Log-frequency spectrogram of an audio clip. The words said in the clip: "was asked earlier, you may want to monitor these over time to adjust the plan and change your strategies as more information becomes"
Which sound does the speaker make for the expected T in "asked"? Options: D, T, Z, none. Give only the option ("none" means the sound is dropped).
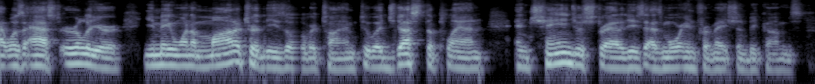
T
